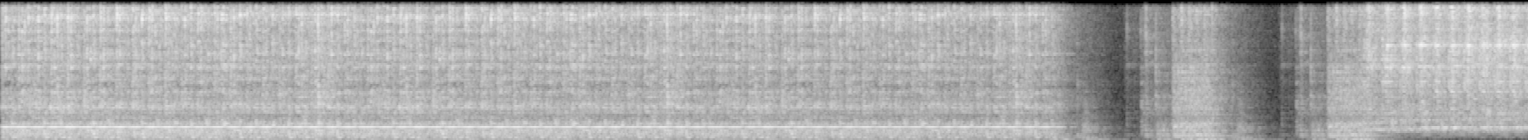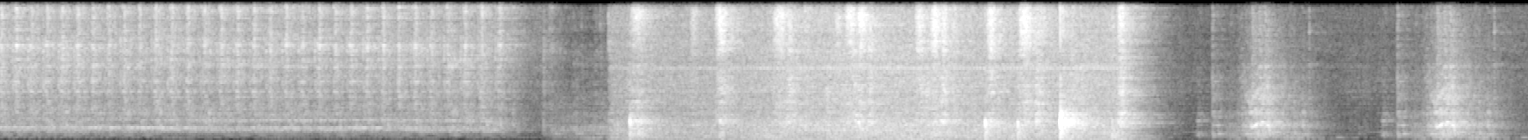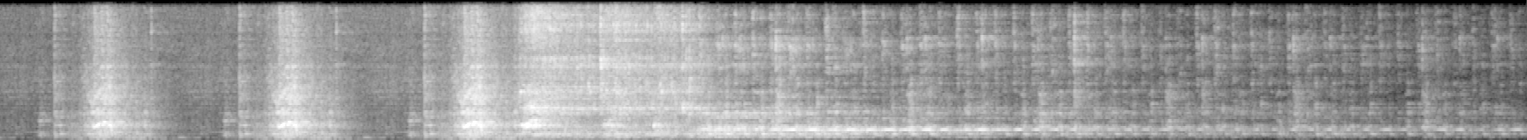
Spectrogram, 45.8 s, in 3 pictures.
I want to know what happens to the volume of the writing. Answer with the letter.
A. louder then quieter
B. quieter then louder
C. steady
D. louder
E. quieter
D.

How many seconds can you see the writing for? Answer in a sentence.
You can hear the writing for 5 seconds altogether.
